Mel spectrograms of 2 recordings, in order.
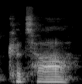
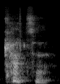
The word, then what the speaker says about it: Qatar: So, I've always stressed the second syllable. So it's Qatar rather than Qatar.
